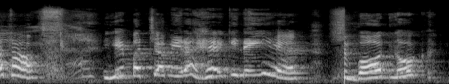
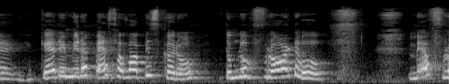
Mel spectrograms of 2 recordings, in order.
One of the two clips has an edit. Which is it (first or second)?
first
